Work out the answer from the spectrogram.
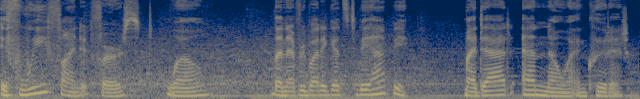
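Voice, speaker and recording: A woman's voice: low-pitched, moderate pace, over music. An actress voicing a tough, self-assured young woman bodyguard in a video game cutscene, casual and slangy. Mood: persuasive, sly.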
